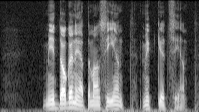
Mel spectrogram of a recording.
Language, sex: Swedish, male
